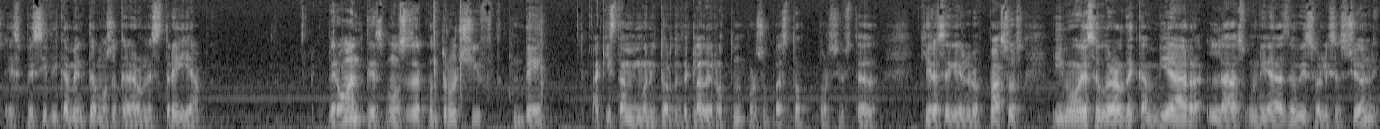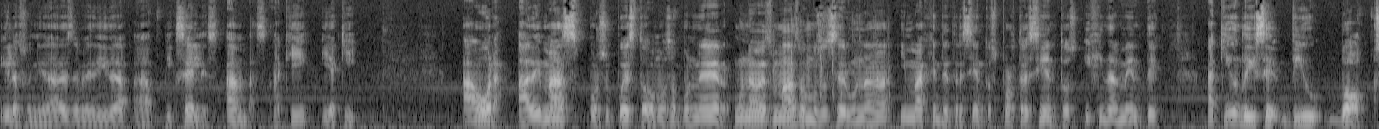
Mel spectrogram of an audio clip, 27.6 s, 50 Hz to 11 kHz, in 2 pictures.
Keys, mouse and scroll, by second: 0.3-0.7 ctrl+scroll up 2, 1.0-2.3 ctrl+drag, 2.3 click, 5.4 ctrl+shift+d, 8.5-9.8 drag, 11.1 click, 12.8 click, 13.9 click, 15.5 click, 20.5 click, 21.8 KP_3, 22.0 KP_0, 22.3 Tab, 22.4 KP_3, 22.5 KP_0, 22.8 KP_Enter.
